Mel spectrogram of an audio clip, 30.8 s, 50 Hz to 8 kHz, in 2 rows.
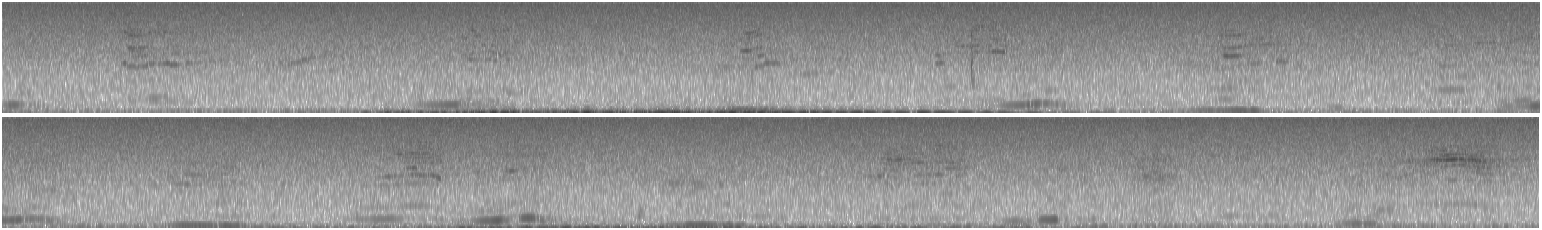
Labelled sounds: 1.2	1.8	humpback whale, 1.3 to 2.4 kHz
2.9	3.2	humpback whale, 1.3 to 1.8 kHz
7.4	7.8	humpback whale, 1.3 to 2.3 kHz
12.1	12.6	humpback whale, 2.2 to 3.2 kHz
14.7	15.0	humpback whale, 2.5 to 2.7 kHz
19.1	19.8	humpback whale, 1.4 to 3.0 kHz
24.2	24.8	humpback whale, 1.6 to 2.6 kHz
29.6	30.0	humpback whale, 2.0 to 2.9 kHz

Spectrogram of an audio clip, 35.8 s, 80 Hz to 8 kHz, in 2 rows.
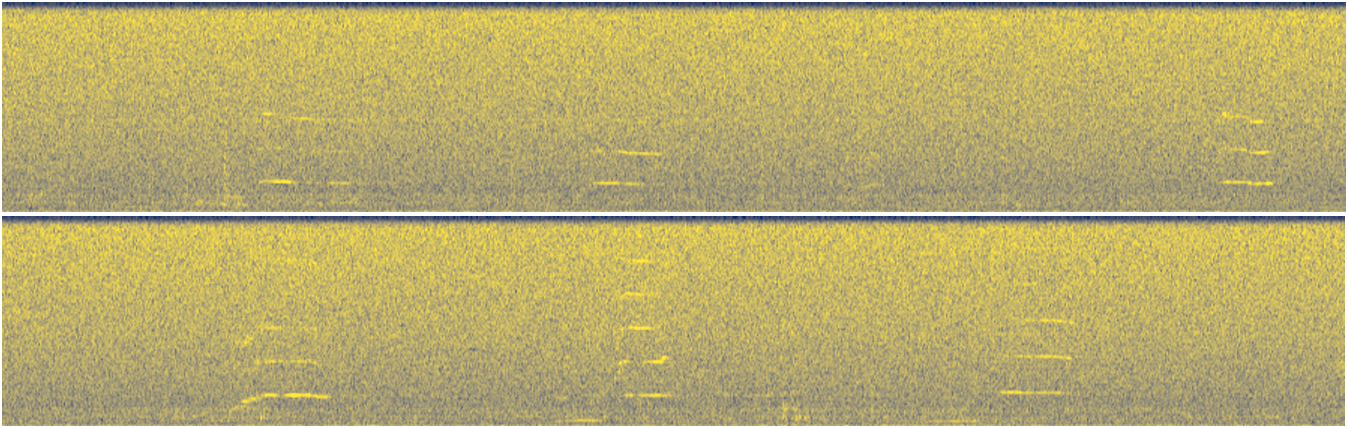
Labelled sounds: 3.4	4.2	humpback whale, 1.2 to 3.7 kHz
8.2	9.3	humpback whale, 1.1 to 2.4 kHz
16.2	17.0	humpback whale, 1.1 to 3.9 kHz
21.1	22.3	humpback whale, 0.96 to 3.8 kHz
26.2	26.9	humpback whale, 1.2 to 6.3 kHz
31.2	32.1	humpback whale, 1.3 to 4.1 kHz

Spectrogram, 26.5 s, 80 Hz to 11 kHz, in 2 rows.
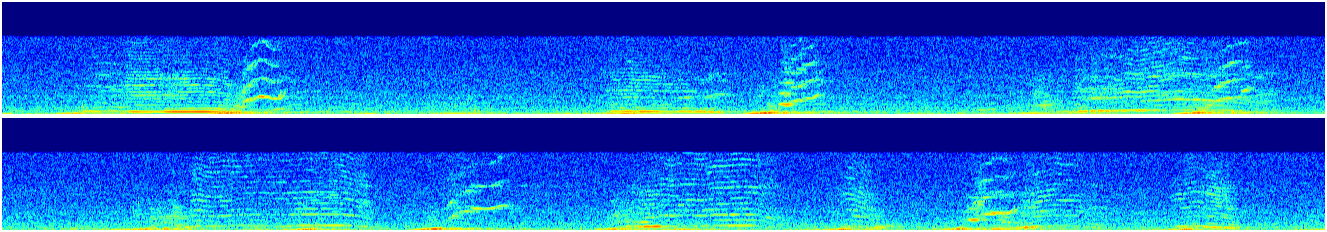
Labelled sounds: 0.8	2.9	humpback whale, 0.93 to 7.3 kHz
6.0	7.4	humpback whale, 1.7 to 3.8 kHz
7.8	8.3	humpback whale, 1.2 to 4.3 kHz
10.3	12.8	humpback whale, 0.86 to 7.3 kHz
14.7	16.6	humpback whale, 1.1 to 7.1 kHz
17.8	18.4	humpback whale, 1.7 to 5.0 kHz
19.4	20.9	humpback whale, 0.80 to 7.6 kHz
21.3	22.0	humpback whale, 2.2 to 7.1 kHz
22.8	24.3	humpback whale, 0.80 to 7.2 kHz
24.9	25.6	humpback whale, 1.2 to 4.4 kHz

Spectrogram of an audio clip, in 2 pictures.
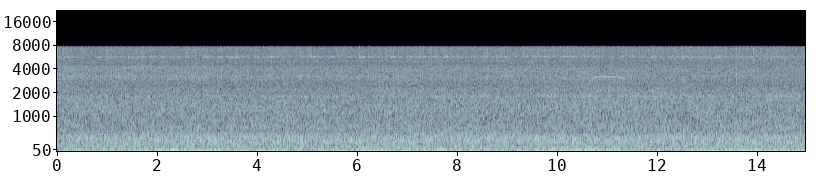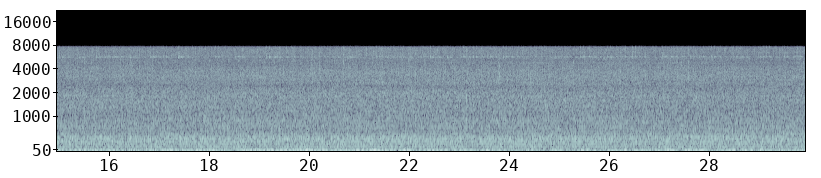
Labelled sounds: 10.5	11.4	killer whale, 1.9 to 3.3 kHz

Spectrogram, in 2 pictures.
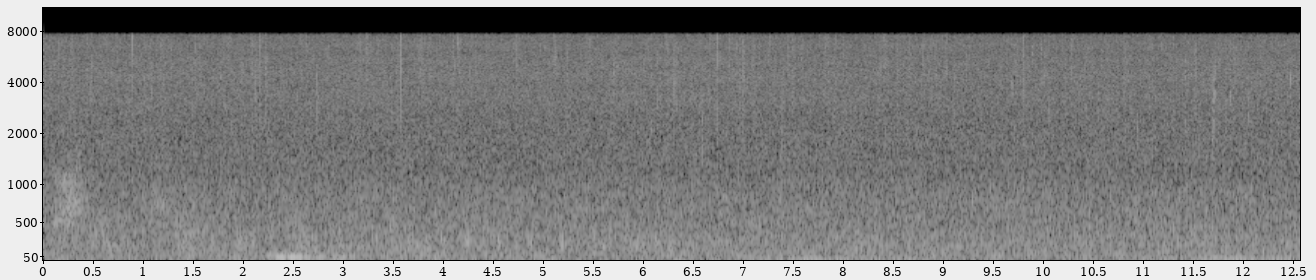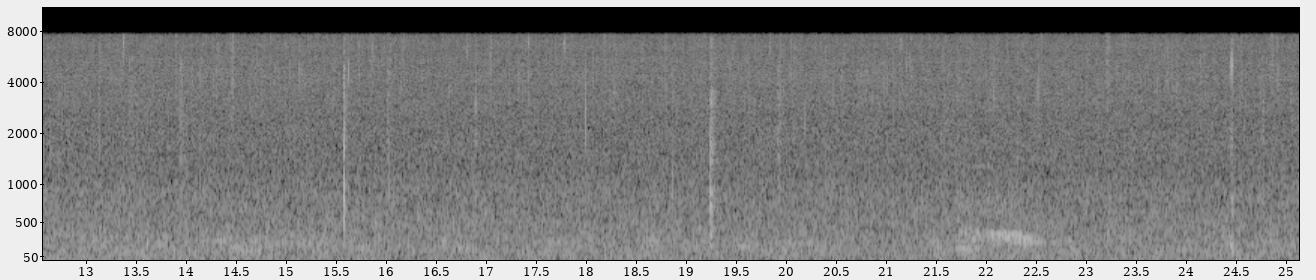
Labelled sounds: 0.1	0.4	humpback whale, 0.78 to 1.2 kHz

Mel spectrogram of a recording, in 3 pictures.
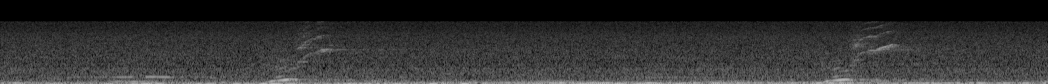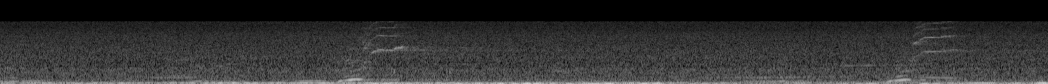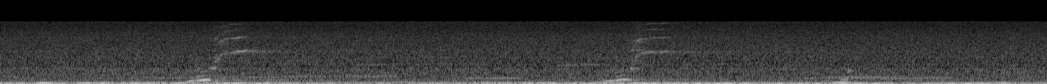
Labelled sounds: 3.0	3.5	humpback whale, 1.2 to 2.0 kHz
8.6	9.0	humpback whale, 1.5 to 2.5 kHz
14.2	14.6	humpback whale, 1.6 to 3.9 kHz
19.7	20.2	humpback whale, 1.6 to 7.1 kHz
23.1	23.6	humpback whale, 1.0 to 3.8 kHz
27.3	27.7	humpback whale, 1.5 to 3.6 kHz

